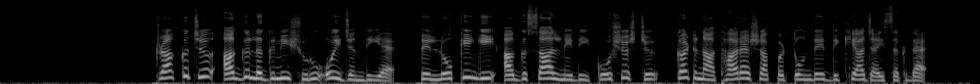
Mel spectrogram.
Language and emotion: Dogri, neutral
